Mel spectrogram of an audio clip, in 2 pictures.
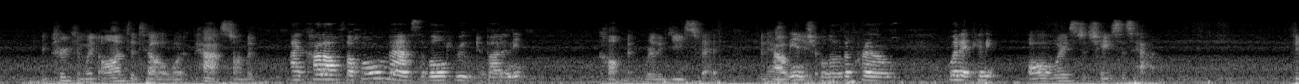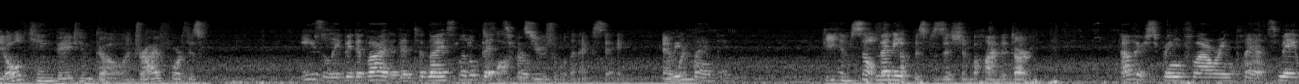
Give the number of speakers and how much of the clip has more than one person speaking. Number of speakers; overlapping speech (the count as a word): two, about 8%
